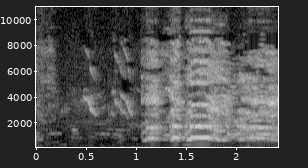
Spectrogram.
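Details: Red junglefowl (Gallus gallus) decoy bird used for luring wild junglefowl gives a harsh, raspy crow that starts abruptly after a quiet second and holds, strained and broken, to the end.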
